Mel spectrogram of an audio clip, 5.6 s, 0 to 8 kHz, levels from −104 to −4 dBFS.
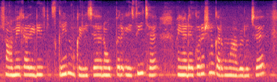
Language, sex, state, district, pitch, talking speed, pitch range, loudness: Gujarati, female, Gujarat, Gandhinagar, 270 Hz, 160 wpm, 260-280 Hz, -12 LUFS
